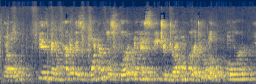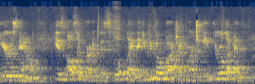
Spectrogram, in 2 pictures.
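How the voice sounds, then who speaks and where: A woman's voice: on the high side, normal speed, darkish tone, a little hiss or hum. A young woman giggling as she reads out an introduction of a performer. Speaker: presenter. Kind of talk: read-out introduction. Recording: echoey hall from far off.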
